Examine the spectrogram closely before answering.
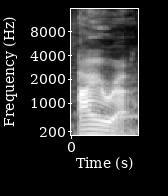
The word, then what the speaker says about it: Ira: wrong this whole time it's not AA it's Ira I think AA staring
